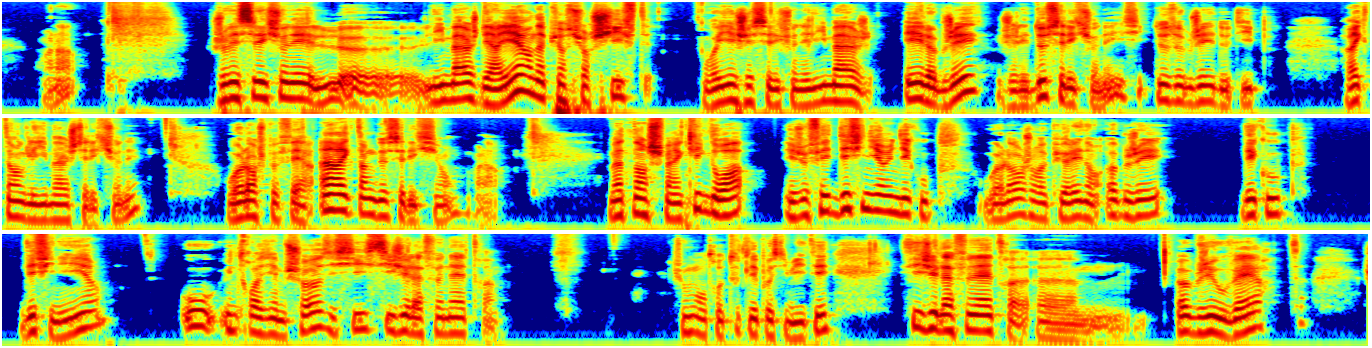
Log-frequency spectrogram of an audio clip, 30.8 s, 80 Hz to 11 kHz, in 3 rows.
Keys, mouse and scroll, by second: 1.6 click, 4.6 shift+click, 11.7 click, 12.4-13.8 drag, 15.4 right click, 17.9 click, 18.4 click, 22.5 click, 25.1-26.4 drag.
